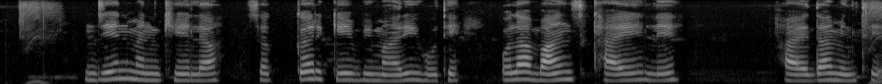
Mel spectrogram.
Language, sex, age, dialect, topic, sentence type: Chhattisgarhi, female, 18-24, Eastern, agriculture, statement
